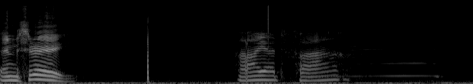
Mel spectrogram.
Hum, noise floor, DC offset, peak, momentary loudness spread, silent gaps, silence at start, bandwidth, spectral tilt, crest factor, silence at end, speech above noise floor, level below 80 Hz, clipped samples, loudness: 50 Hz at -65 dBFS; -58 dBFS; under 0.1%; -18 dBFS; 28 LU; none; 0 s; 16.5 kHz; -4.5 dB/octave; 22 dB; 0 s; 21 dB; -56 dBFS; under 0.1%; -38 LUFS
